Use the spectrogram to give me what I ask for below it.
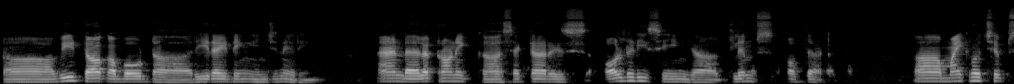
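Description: A far-end echo canceller likely let loudspeaker pickup through, giving echo leak at 7.51–7.60 s and 8.26–8.54 s: faint copies of the speech, 380 ms late, about 20 and 15 dB down.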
